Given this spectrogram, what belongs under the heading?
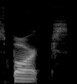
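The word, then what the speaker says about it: Sparx: Some people say that's pronounced Sparks, but it's spelled S-P-A-R-X, so however you want to say it.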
